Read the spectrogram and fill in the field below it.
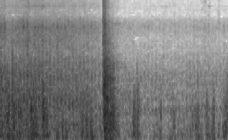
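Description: A car hood slams shut.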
